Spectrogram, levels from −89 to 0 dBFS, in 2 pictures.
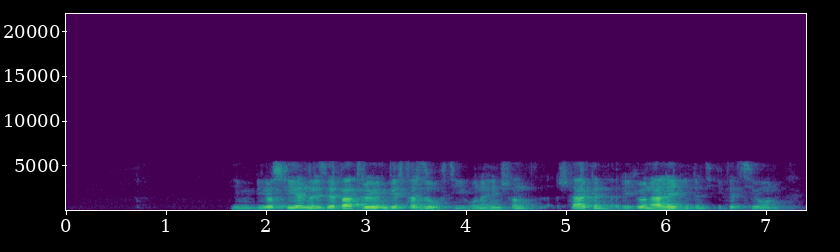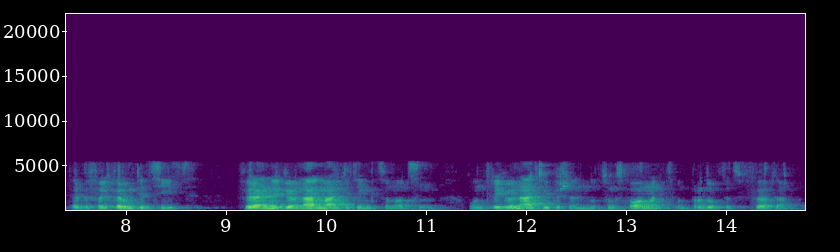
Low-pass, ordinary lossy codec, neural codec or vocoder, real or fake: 5.4 kHz; AAC, 32 kbps; vocoder, 44.1 kHz, 80 mel bands, Vocos; fake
